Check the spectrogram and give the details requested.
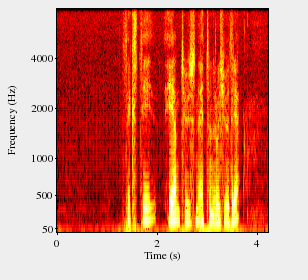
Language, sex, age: Norwegian, male, 37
